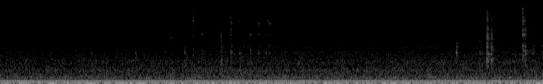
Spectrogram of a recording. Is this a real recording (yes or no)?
yes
